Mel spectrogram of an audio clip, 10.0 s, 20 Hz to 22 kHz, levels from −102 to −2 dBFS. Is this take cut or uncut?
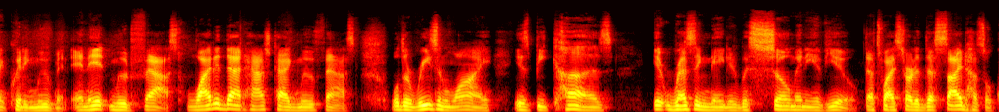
uncut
